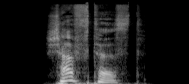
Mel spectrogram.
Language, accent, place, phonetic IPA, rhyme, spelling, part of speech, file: German, Germany, Berlin, [ˈʃaftəst], -aftəst, schafftest, verb, De-schafftest.ogg
- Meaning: inflection of schaffen: 1. second-person singular preterite 2. second-person singular subjunctive II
